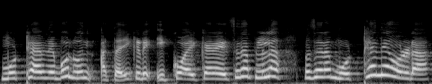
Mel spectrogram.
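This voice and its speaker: A woman voicing a young husband who keeps coaxing his shy wife to call out louder, read in her own storytelling voice. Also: high voice, fairly quick, narrow, tinny audio, voice pushed up, natural voice. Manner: insistent, coaxing.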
